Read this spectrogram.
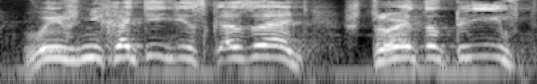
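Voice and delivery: high, incredulous outcry at normal volume; cried out. A narrator's reading. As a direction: protest in a high, disbelieving voice. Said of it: "закричал дедушка Джо". (высокий недоверчивый выкрик)

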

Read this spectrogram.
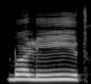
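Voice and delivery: Болит high, long and pitiful; plaintive. A narrator's reading. Hurt little hare answers his friend, plaintive. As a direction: whimper Болит on a held high note. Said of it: "жалобно ответил зайка Петя".

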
